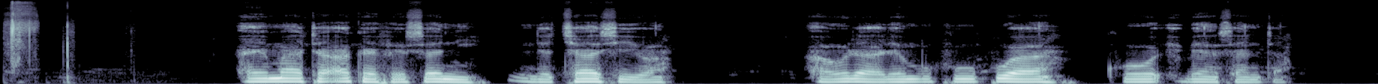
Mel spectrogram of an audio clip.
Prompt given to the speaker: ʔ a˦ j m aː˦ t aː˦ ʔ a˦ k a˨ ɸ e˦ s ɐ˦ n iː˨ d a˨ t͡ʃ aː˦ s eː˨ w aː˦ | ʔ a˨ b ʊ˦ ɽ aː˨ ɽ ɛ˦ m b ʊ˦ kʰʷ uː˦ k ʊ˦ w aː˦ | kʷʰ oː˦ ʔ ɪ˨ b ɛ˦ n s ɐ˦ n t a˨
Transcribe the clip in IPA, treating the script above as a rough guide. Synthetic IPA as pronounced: ʔ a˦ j m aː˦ t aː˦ ʔ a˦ k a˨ ɸ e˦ s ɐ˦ n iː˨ d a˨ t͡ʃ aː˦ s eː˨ w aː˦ | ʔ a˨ w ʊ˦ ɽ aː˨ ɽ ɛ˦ m b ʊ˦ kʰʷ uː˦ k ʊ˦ w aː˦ | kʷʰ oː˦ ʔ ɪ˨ b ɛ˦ n s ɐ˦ n t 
